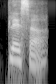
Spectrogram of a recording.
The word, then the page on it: plessor: Indian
